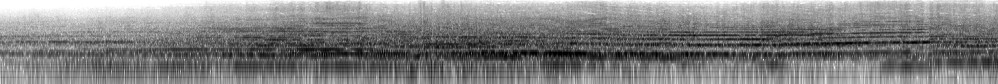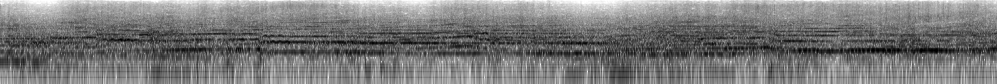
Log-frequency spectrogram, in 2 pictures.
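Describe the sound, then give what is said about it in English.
Racing car engines at a motor race sing out in overlapping, high-pitched whines that swell in loudness early on, their tones sliding and shifting as several cars approach and pass, then stay loud and sustained. “But if you want excitement, you've got to be here at the race. Here they come. You can hear them.”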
